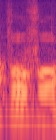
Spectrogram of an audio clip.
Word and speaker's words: vovô: veja aqui a palavra Vovô olha aqui ó tem duas sílabas Então vou usar esses dois espaços aqui ó Vovô olha sílaba tônica de vovô é a última vizinha eu vou usar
